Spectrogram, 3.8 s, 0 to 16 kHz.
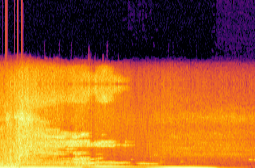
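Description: A car's 1.2-litre Kappa engine revs loudly close by, its pitch rising then falling away as the throttle eases off.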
